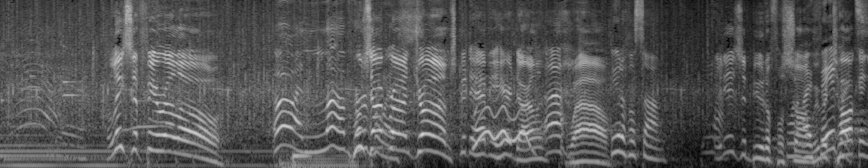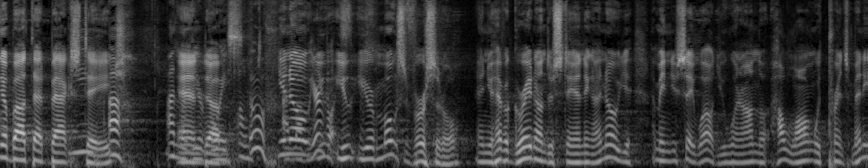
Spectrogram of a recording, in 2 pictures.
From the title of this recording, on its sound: Live at the Southpoint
